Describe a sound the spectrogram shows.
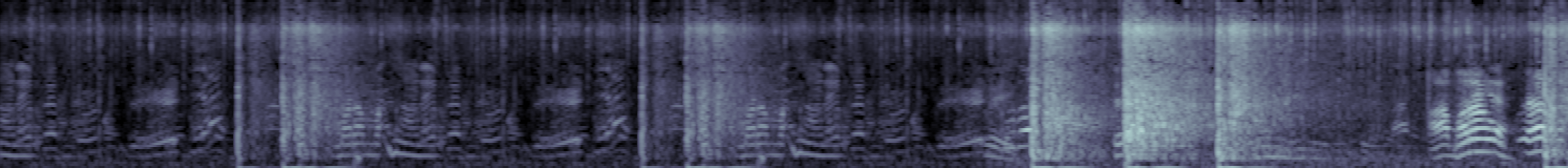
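Burning wood crackles and pops.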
